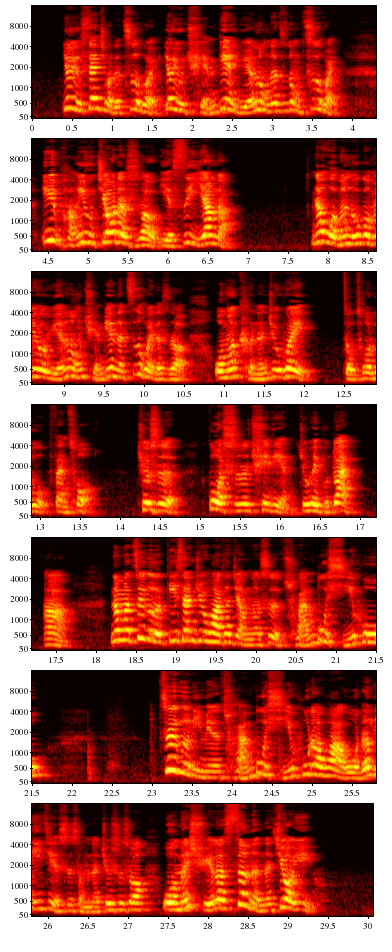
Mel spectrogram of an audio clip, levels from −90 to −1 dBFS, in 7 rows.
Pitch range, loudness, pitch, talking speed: 215-320 Hz, -27 LUFS, 265 Hz, 230 characters per minute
